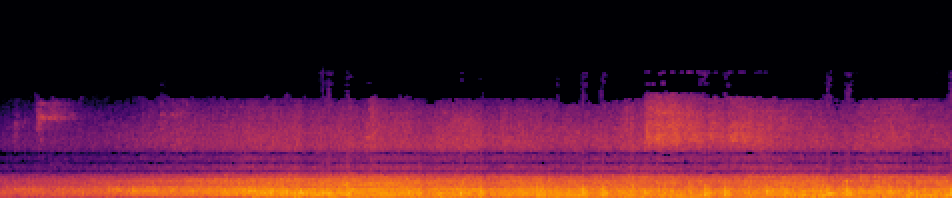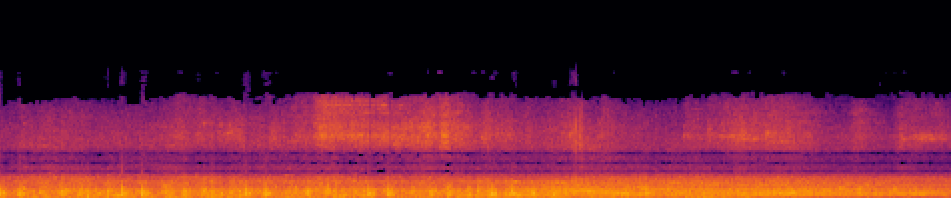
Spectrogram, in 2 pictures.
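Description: A TGV high-speed electric train passing close by at speed. The rushing wheel and air noise swells over the first two seconds, stays loud while the carriages go by, and eases slightly near the end.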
